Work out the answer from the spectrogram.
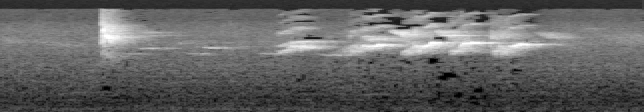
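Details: Yellow-bellied seedeater singing again after its moult: a sharp high note, then a burst of quick, twittering high notes in a jumbled phrase lasting about a second.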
